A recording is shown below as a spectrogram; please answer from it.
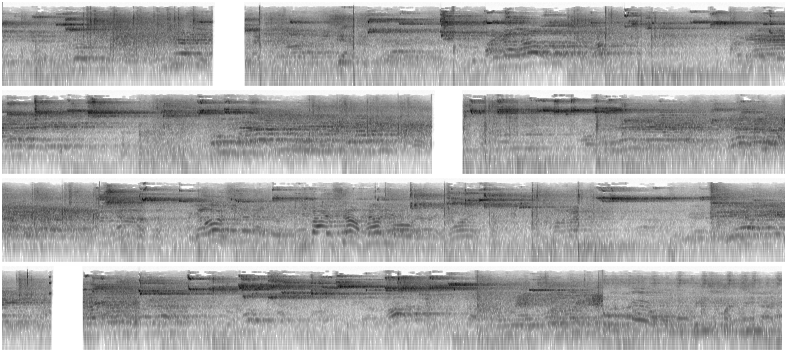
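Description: Basketball game in a large gym: the ball bouncing on the court while players shout and call out. Three brief dropouts to silence break it up at the edit cuts.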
